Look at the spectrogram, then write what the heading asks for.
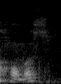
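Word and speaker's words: khomus: about jaw Harps unless you're talking about yakutian homus so hold on just a second let me grab a homus a homo and H where you hiding here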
